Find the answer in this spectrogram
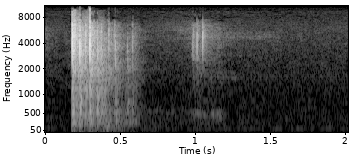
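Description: A handful of wooden dice rolled onto a wooden tabletop: a quick clatter of clicks lasting about half a second, then one more faint click about a second in.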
